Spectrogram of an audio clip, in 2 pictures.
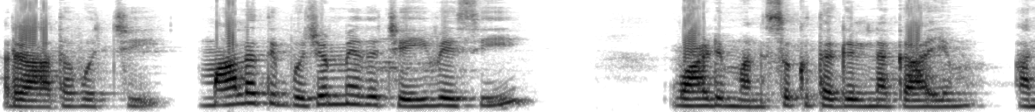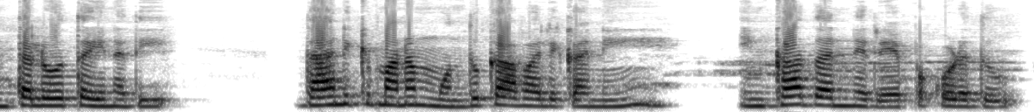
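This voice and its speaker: A woman in a middle register reads a family story aloud and voices its dialogue lightly within her steady narration. The audio is dull and lo-fi. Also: medium pitch, a little slow.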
